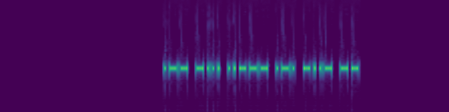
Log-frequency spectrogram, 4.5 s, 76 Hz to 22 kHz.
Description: Morse code, heard as a keyed tone, about 46 wpm, 700 Hz. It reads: WB2RXM
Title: USA Call Signs - 6 Characters - Repeated 2x - 45wpm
